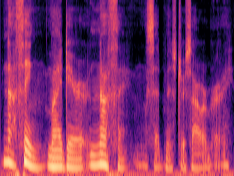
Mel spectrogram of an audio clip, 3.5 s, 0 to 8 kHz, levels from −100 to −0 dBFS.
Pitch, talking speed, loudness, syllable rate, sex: 110 Hz, 120 wpm, -20 LUFS, 3.6 syllables/s, male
